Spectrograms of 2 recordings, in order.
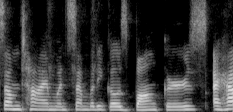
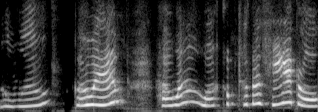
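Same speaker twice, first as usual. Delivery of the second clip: sugary, high-pitched cutesy tone; 4 dB louder than usual. Speaker shows the voice they must use on stream: really cutesy voice. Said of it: "I have to talk really, really cutesy".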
